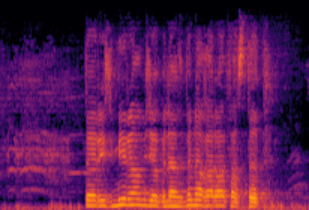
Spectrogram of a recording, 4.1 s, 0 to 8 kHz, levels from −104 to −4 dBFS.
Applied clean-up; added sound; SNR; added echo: none; none; none; reverberation time 0.9 s.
